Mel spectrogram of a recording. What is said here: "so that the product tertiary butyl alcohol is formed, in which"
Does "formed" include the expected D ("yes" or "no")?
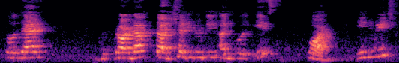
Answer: no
